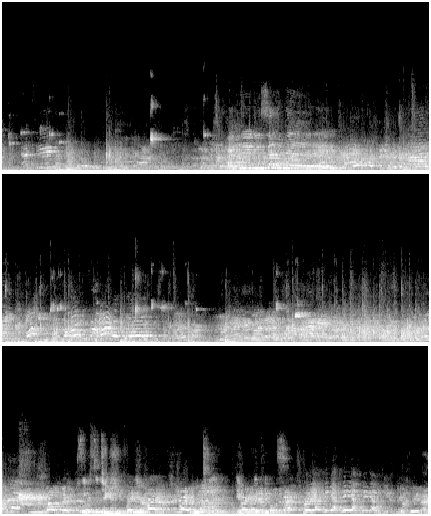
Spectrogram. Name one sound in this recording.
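A crowd in a large echoing gym cheers and shouts throughout.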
